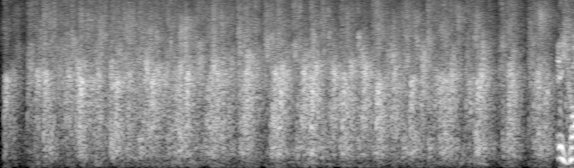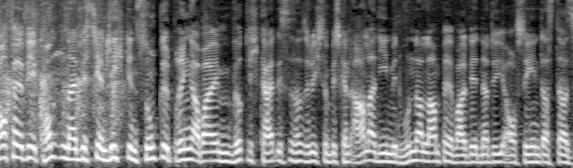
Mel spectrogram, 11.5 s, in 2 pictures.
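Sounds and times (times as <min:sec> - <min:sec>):
audience applause: 0:00.0 - 0:07.1
speech: 0:05.6 - 0:11.4.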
